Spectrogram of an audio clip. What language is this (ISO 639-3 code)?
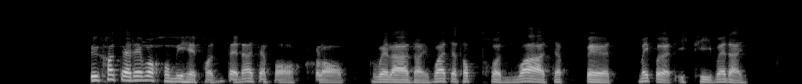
tha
